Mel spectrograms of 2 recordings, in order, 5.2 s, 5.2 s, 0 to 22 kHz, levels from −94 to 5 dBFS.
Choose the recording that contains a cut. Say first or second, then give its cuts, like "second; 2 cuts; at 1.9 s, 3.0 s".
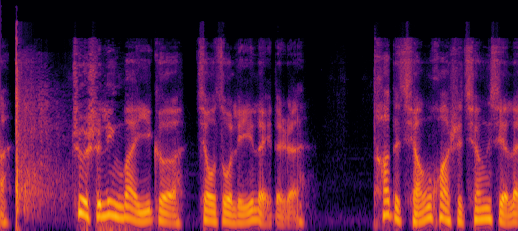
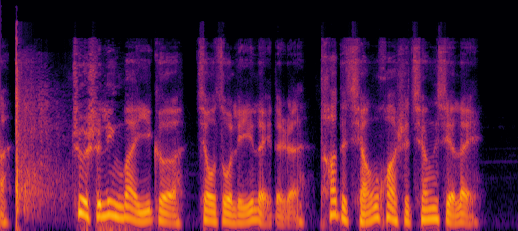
second; 1 cut; at 3.1 s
